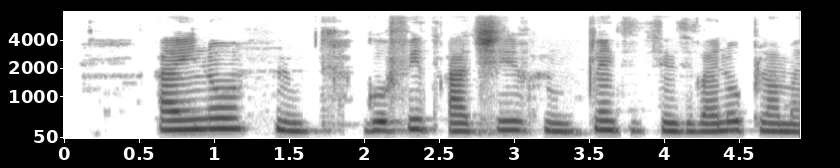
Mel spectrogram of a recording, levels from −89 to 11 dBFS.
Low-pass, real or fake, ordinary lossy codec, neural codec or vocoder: 7.2 kHz; real; none; none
